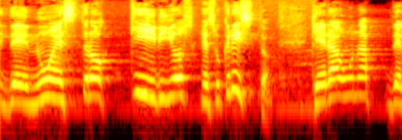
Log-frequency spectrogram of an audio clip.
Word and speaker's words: kyrios: particular el término kyrios algunos hermanos lo producen lo pronuncian como curioso el término kyrios es un término de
